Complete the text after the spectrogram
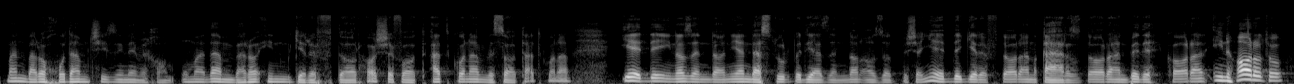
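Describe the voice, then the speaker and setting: A man preaching, retelling a story dramatically, turning from hushed to loud and declaiming, and speaking straight to his listeners. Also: on the low side. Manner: addresses listeners directly.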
